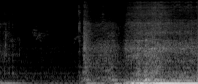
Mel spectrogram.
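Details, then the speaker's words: 2008 VW Golf 5 1.9 TDI 90 hp, first start after flywheel and clutch replacement: brief starter crank, then the diesel catches and settles into a steady low rumble; clean start, no knocks or grinding. "déjà je démarre ça c'est plutôt cool"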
